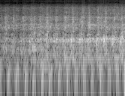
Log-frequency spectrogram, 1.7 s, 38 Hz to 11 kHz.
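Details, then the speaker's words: Yamaha Mio Soul i 125 scooter at idle; rapid even knocking over a buzzy single-cylinder idle, tied to engine speed; owner blamed the CVT pulley, but the mechanic diagnoses a worn connecting rod needing an engine overhaul. "Okay pag ganyan. Tunog ah connecting rod yan. Overhaul to mga kaibigan."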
